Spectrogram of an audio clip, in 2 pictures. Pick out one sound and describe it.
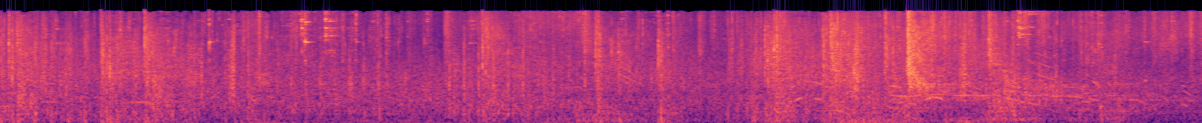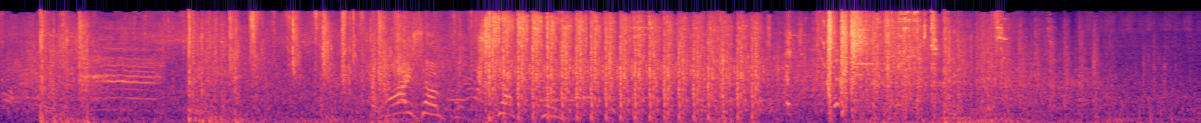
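Explosions rumble and boom in the distance.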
